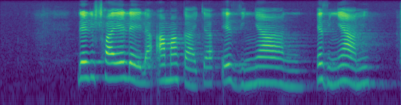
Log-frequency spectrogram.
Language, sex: Xhosa, female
